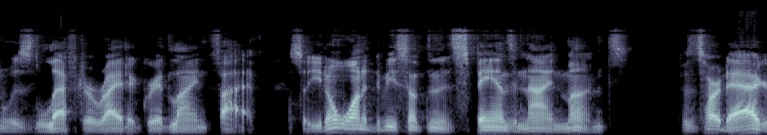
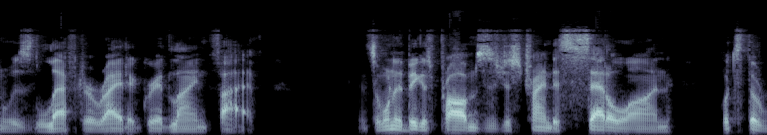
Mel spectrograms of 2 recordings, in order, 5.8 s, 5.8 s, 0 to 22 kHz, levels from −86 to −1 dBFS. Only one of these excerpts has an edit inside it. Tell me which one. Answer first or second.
first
